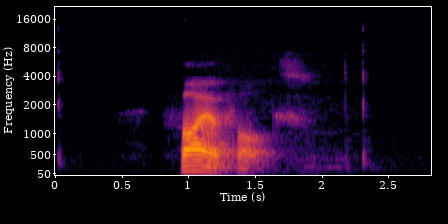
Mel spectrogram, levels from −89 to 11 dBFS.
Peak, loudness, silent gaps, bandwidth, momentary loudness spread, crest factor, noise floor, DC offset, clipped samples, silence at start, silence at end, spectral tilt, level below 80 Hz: -2 dBFS; -19 LUFS; none; 6 kHz; 16 LU; 20 dB; -77 dBFS; under 0.1%; under 0.1%; 0.95 s; 1.25 s; -7.5 dB/octave; -76 dBFS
